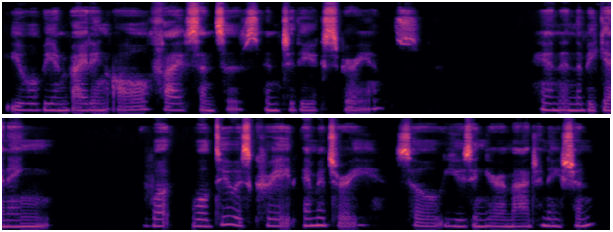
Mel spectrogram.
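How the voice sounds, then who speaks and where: A woman guiding a meditation as a yoga nidra teacher, speaking in a soft, soothing, breathy near-whisper. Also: mid-range voice, no echo. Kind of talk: guided meditation narration.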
